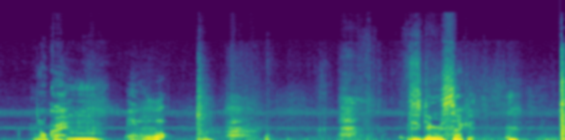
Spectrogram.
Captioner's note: snorts and spits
